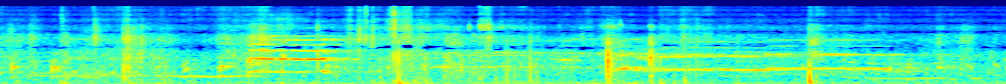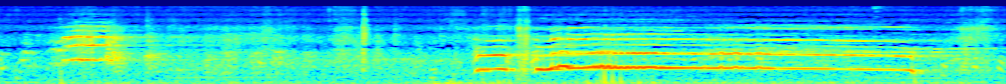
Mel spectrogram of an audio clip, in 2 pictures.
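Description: Chickens calling: a few short calls in the first half, then one long crow of about two seconds starting about seven and a half seconds in.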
